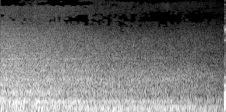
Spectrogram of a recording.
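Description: City street traffic noise, a steady rush without distinct engines, slowly fading out.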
